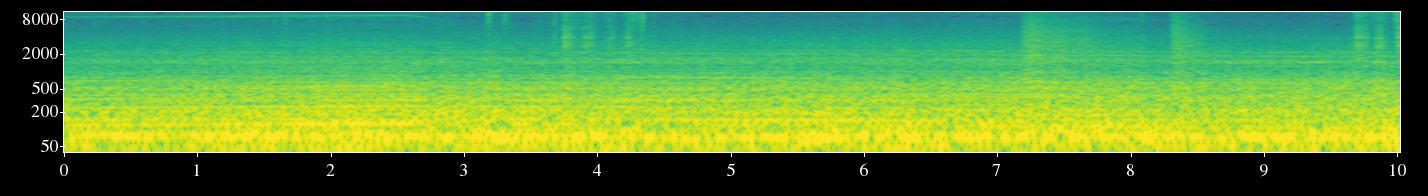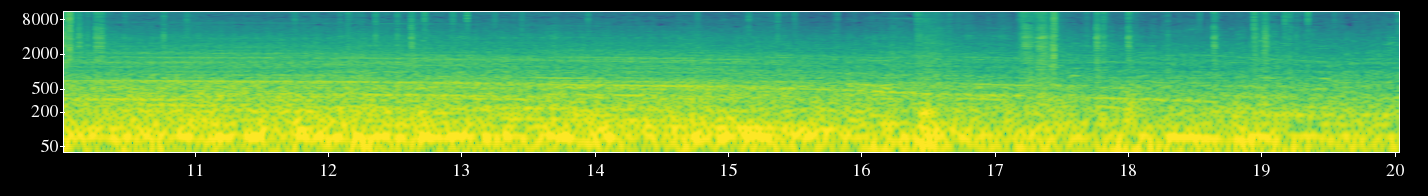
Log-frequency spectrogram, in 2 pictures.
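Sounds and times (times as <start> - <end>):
bus interior rumble: 0.0 - 20.0
clicks and rattles: 3.2 - 4.5, 9.6 - 11.0, 16.4 - 20.0.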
